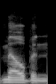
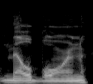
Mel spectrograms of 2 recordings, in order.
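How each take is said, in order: First: It is said with the local pronunciation. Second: It is said with a non-local pronunciation. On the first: The speaker calls it right. "It is Melbourne" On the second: The speaker calls it wrong. "not Melbourne"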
